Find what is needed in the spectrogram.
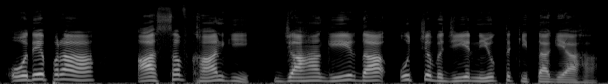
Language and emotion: Dogri, neutral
